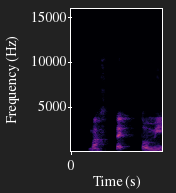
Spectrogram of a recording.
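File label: "mastektomi", Malay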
